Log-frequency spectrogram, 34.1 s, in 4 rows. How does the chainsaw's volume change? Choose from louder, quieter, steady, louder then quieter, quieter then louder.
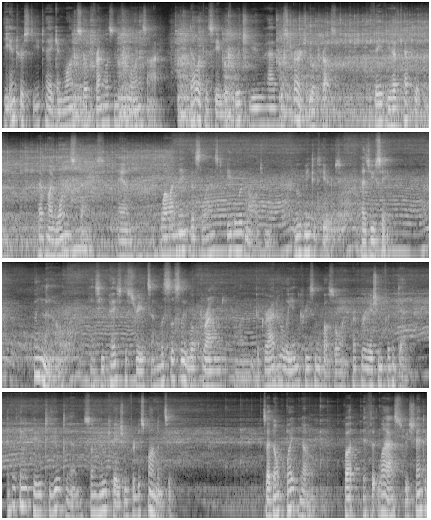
quieter.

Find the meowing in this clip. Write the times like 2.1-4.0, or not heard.
not heard.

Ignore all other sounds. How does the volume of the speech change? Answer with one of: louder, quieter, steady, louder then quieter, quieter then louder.
steady.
